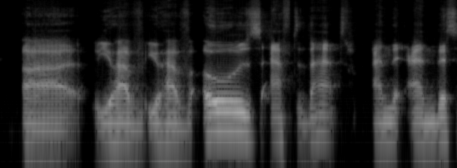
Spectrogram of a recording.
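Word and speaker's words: OOO: Then O's was three and it had three different like uh it had the three O's. It's it's O O and it's pronounced O's which was always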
